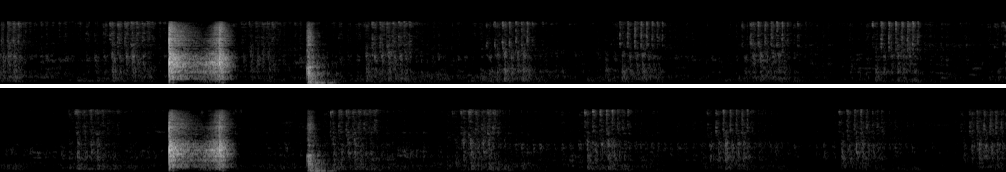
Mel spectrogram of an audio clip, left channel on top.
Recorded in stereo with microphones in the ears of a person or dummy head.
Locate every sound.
1.7 s a clap: 5° left (ahead or behind), 0.5 m
3.1 s a door slam: 35° left (ahead or behind), 0.6 m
